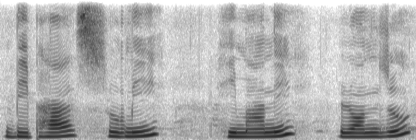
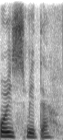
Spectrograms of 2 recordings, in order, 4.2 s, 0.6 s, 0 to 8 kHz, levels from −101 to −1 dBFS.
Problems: none marked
